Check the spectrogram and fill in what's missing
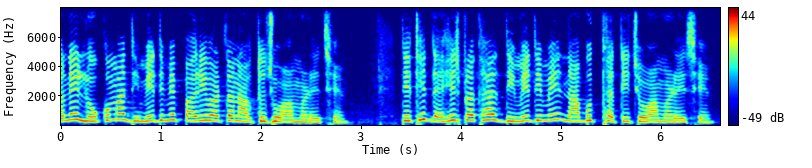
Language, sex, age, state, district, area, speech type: Gujarati, female, 18-30, Gujarat, Mehsana, rural, spontaneous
